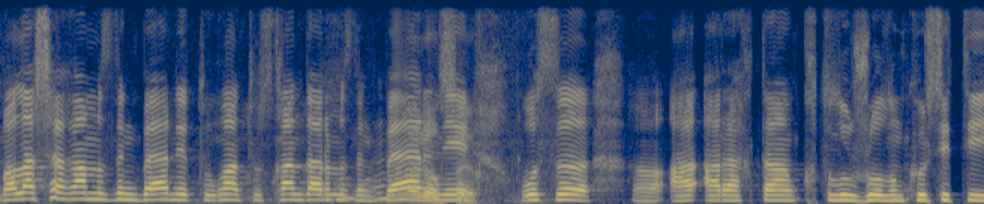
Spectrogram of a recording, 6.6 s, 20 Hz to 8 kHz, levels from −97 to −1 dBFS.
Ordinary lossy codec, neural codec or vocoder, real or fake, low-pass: none; none; real; none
